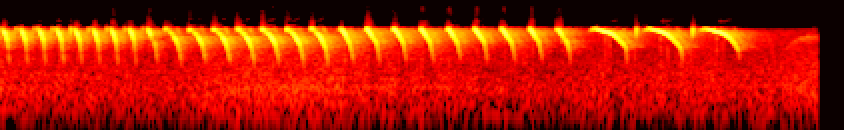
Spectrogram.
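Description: A canary sings a fast trill of bright downslurred notes, then slows into a few longer sweeping whistles.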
